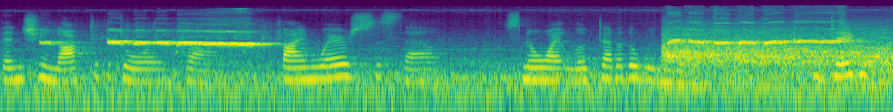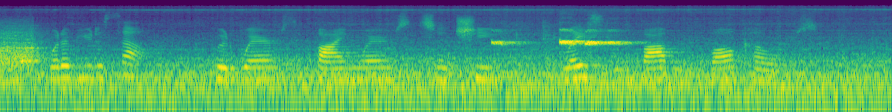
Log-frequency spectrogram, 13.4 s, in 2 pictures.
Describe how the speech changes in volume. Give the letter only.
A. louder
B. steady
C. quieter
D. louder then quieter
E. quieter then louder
B.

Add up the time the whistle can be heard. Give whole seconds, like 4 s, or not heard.
5 s.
